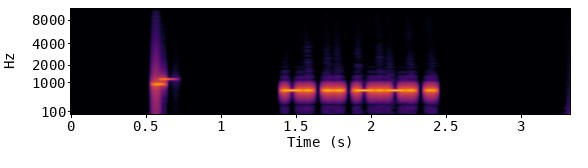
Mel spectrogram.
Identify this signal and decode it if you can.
Morse code, heard as a keyed tone, about 34 wpm, 700 Hz. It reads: NICE
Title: Sentences from Top 1100 Words - New Word Drill Alt - 35wpm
